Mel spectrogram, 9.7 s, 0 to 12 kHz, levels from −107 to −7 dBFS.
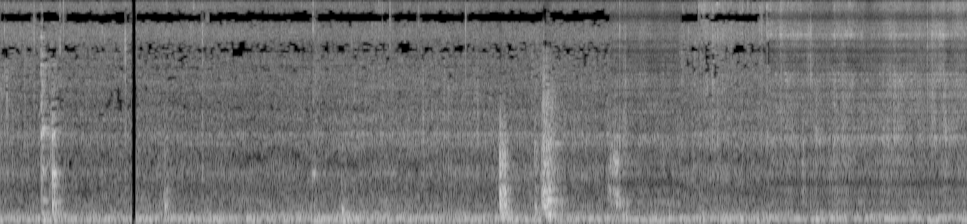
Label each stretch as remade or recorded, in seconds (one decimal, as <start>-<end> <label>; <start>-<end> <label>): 0.0-6.1 recorded; 6.1-6.8 remade; 6.8-7.7 recorded; 7.7-9.7 remade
